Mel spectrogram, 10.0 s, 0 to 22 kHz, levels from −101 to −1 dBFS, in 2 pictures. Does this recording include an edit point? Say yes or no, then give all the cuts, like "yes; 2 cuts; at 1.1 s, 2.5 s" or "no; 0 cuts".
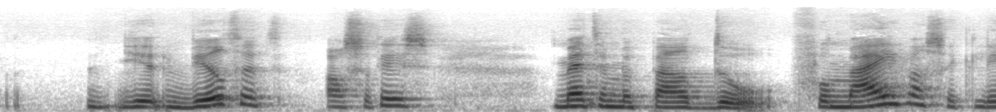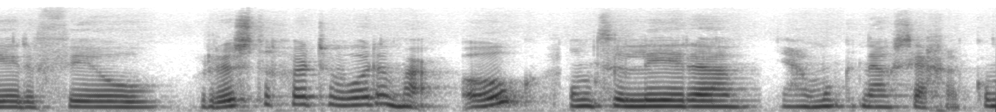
yes; 5 cuts; at 1.9 s, 4.7 s, 5.9 s, 7.8 s, 8.8 s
